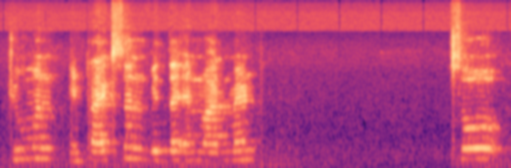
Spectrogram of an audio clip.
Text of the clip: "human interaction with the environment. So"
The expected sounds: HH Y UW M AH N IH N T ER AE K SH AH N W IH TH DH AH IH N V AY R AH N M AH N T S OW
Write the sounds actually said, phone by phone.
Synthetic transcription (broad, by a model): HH Y UW M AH N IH N T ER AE K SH AH N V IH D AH IH N V AY R AH N M AH N T S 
